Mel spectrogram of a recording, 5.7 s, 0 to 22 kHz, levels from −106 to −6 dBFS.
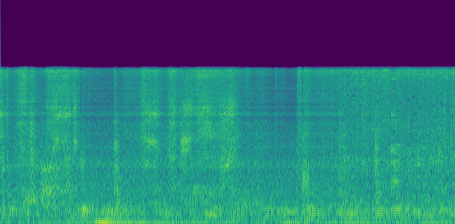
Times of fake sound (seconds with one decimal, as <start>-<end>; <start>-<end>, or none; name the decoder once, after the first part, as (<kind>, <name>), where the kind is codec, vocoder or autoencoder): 0.0-4.3 (autoencoder, DAC-VAE)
